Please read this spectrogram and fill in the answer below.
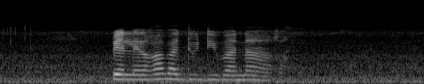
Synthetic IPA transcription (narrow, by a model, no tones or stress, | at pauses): pʼɪlɛɣabadudibanaːɣa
